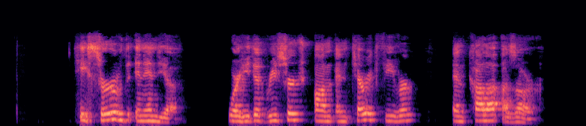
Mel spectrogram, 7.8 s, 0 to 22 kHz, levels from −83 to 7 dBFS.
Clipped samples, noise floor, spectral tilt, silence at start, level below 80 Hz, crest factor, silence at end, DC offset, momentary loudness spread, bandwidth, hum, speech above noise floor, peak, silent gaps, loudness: under 0.1%; -61 dBFS; -5 dB/octave; 1 s; -56 dBFS; 16 dB; 0.65 s; under 0.1%; 11 LU; 7.8 kHz; none; 45 dB; 0 dBFS; 2.96-3.02 s; -15 LUFS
